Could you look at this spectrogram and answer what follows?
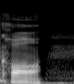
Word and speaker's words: call: That a sound like ball. Call.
